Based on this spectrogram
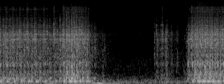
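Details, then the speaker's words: Sewing machine used the night before and not yet oiled, sewing coyote nylon tactical pouch: fast rattling chatter in stitching bursts, harsh and slightly crunchy. Machine running dry and needs lubrication. "But I haven't oiled it. It's a little dry right now. It's kind of crunchy. You can kind of hear it."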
